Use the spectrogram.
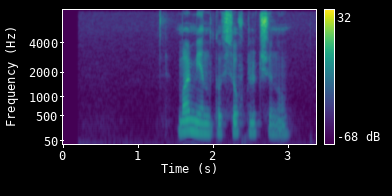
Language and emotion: Russian, neutral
